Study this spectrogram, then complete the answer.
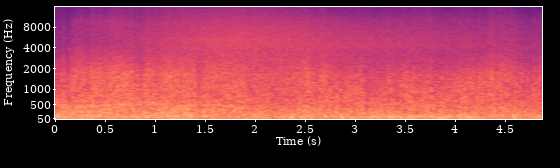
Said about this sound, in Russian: Поздним тревожным вечером буря продолжала свирепствовать.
